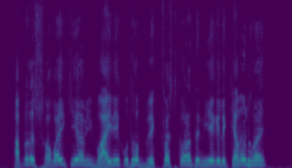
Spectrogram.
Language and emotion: Bengali, surprised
